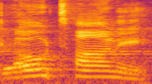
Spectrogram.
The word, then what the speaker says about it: Ohtani: Ohtani, like oh boy, Ohtani.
